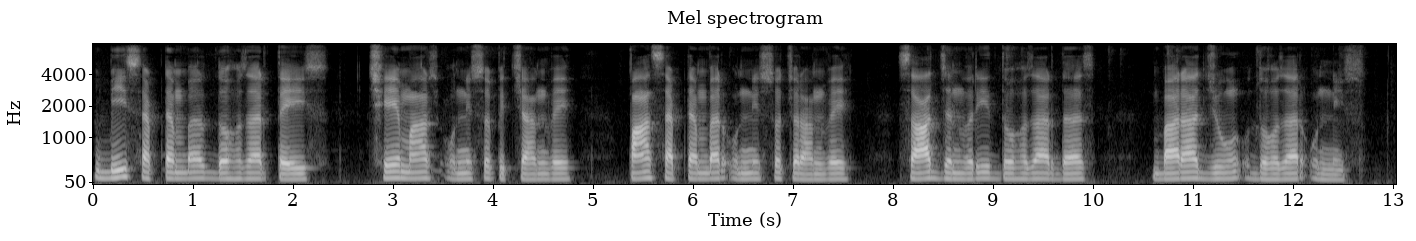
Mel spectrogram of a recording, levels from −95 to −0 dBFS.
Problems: none marked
